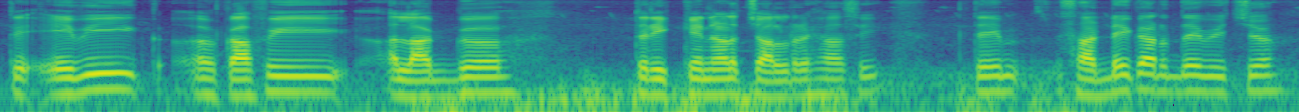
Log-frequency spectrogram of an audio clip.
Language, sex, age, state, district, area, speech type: Punjabi, male, 18-30, Punjab, Bathinda, urban, spontaneous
